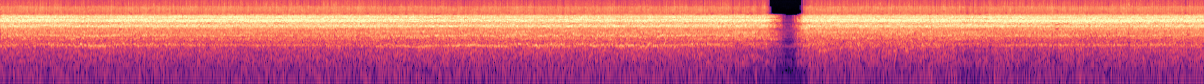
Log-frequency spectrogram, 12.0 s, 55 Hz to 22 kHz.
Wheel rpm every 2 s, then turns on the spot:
230, 230, 210, 160, 190, 220.
none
